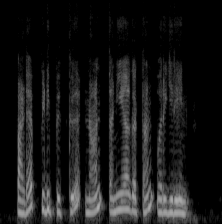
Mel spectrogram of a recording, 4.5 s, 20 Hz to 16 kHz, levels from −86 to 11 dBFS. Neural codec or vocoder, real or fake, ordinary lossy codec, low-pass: none; real; Opus, 32 kbps; 14.4 kHz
